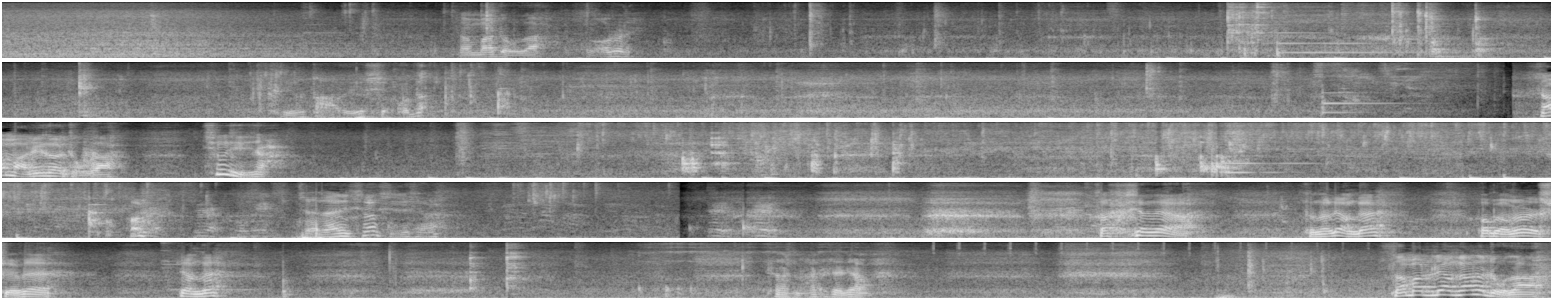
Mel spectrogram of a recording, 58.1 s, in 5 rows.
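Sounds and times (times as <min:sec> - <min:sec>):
glass bowl clink: 0:09.2 - 0:11.2, 0:21.5 - 0:22.4, 0:31.9 - 0:33.7, 0:35.5 - 0:35.9
sharp metallic knocks ringing: 0:09.2 - 0:11.2, 0:21.5 - 0:22.3, 0:32.2 - 0:33.6
metal utensils clanking on wok: 0:09.2 - 0:11.3, 0:21.5 - 0:22.3, 0:31.8 - 0:33.7, 0:35.4 - 0:35.9
tap water running and splashing: 0:13.3 - 0:20.1, 0:27.5 - 0:36.3, 0:38.6 - 0:39.6.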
